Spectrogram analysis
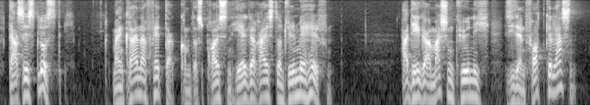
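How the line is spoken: Calling out. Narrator (German): Er rief

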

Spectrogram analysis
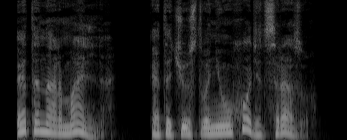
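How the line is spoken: Calm reply. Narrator (Russian): спокойно ответила Яна

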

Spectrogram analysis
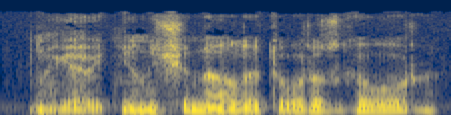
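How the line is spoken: Quiet. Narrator (Russian): тихо сказал Анрах

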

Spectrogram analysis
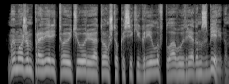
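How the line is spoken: Plain. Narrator (Russian): сказала Бриджит

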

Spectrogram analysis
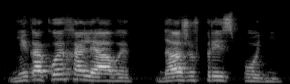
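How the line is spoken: Rough reply. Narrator (Russian): лодочник грубо отвечает

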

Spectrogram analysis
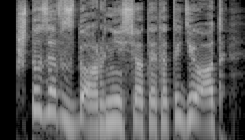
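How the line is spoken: Exclaim. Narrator (Russian): воскликнула Джиа

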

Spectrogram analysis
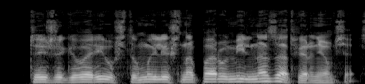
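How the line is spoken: Plain question. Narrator (Russian): спросил княжич

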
